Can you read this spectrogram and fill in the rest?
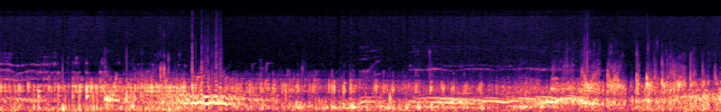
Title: stomach growling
